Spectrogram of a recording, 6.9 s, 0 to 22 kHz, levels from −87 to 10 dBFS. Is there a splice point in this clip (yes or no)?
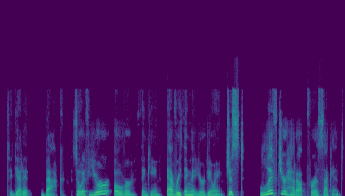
no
